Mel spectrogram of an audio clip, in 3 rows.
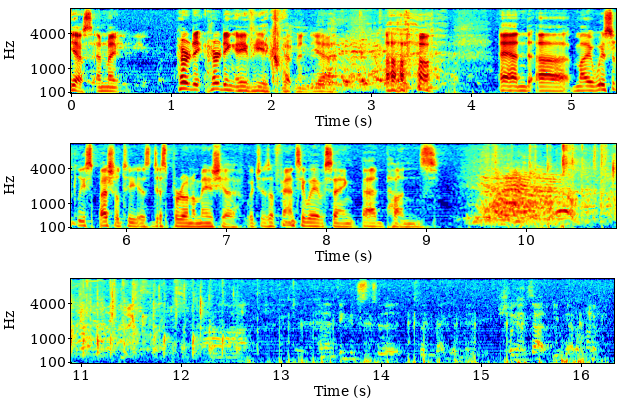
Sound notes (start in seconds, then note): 9.4 laughter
